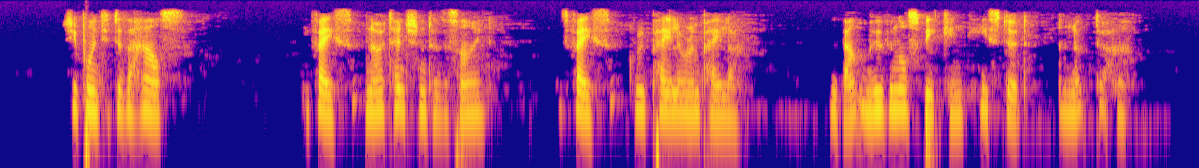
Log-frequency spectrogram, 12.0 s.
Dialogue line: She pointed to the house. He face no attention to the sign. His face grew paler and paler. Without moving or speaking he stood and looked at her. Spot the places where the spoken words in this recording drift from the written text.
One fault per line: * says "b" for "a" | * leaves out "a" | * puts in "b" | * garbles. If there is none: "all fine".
all fine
